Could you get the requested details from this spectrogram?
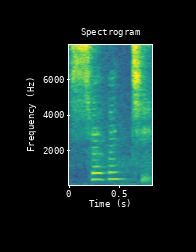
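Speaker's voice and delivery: seventy with the stress on the first syllable, sev. Contrasting seventy with seventeen, stress on first syllable of seventy. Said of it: "Kalau misalnya di puluhan, berarti yang ditekan bagian depan".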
